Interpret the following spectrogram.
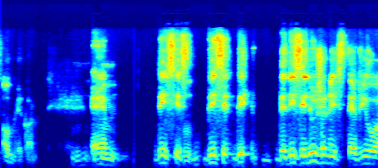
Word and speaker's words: Omicron: So we went to a word that it's very hard for everybody to pronounce, which is a soft O in Greek. It's not like the O, the omega. It's Omicron.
